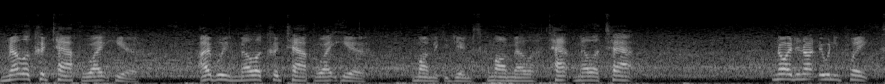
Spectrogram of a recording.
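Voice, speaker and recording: A man's high-pitched voice at a fairly quick pace with ordinary pitch variation and long, frequent pauses, crowd noise in the background. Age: 20s. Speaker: gaming streamer. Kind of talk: live gameplay commentary. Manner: animated.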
